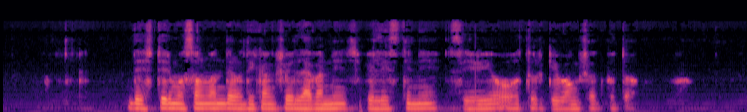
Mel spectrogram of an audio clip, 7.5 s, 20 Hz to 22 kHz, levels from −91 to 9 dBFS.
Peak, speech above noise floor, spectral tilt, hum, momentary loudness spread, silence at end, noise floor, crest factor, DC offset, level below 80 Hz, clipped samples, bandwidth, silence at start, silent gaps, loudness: -6 dBFS; 36 dB; -6 dB/octave; none; 20 LU; 0.55 s; -61 dBFS; 22 dB; under 0.1%; -56 dBFS; under 0.1%; 11.5 kHz; 0.45 s; none; -26 LUFS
